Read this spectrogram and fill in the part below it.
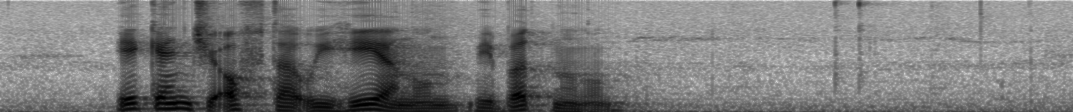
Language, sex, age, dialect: Faroese, male, 15-35, Norðuroyggjar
